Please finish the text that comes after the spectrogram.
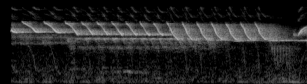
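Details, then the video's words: Yellow canary singing a fast, even trill of high rising-falling notes, about ten per second, which ends on a sustained steady whistle. "yellow canary singing"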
